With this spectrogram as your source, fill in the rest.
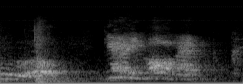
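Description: Men shout on a stage.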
